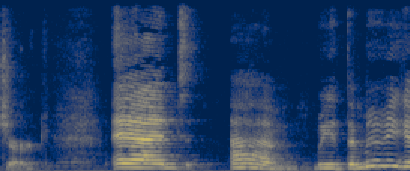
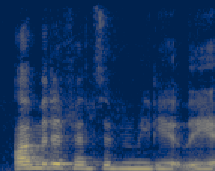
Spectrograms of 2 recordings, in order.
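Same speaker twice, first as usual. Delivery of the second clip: ordinary talk, nothing marked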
